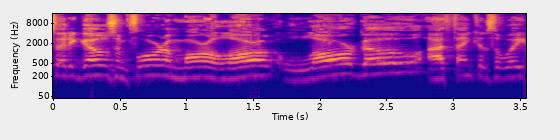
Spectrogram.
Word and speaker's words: Mar-a-Lago: So this is President Trump has this place that he goes in Florida, Mar-a-Lago, I think is the way you pronounce it.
